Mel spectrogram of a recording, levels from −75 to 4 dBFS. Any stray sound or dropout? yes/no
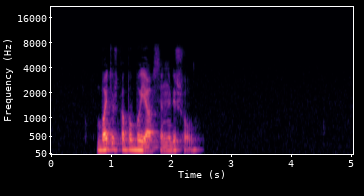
no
